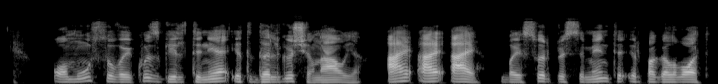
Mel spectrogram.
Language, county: Lithuanian, Kaunas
